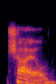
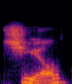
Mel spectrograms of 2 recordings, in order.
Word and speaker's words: child: it's only a child the pronunciation is child don't don't say chill or chill child Okay so you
